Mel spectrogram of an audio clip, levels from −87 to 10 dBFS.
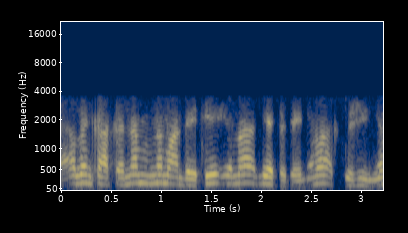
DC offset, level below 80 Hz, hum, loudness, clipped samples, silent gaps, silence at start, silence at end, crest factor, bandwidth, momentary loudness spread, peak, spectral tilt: under 0.1%; -62 dBFS; none; -20 LUFS; under 0.1%; none; 0 s; 0 s; 16 dB; 3.5 kHz; 7 LU; -4 dBFS; -2 dB/octave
